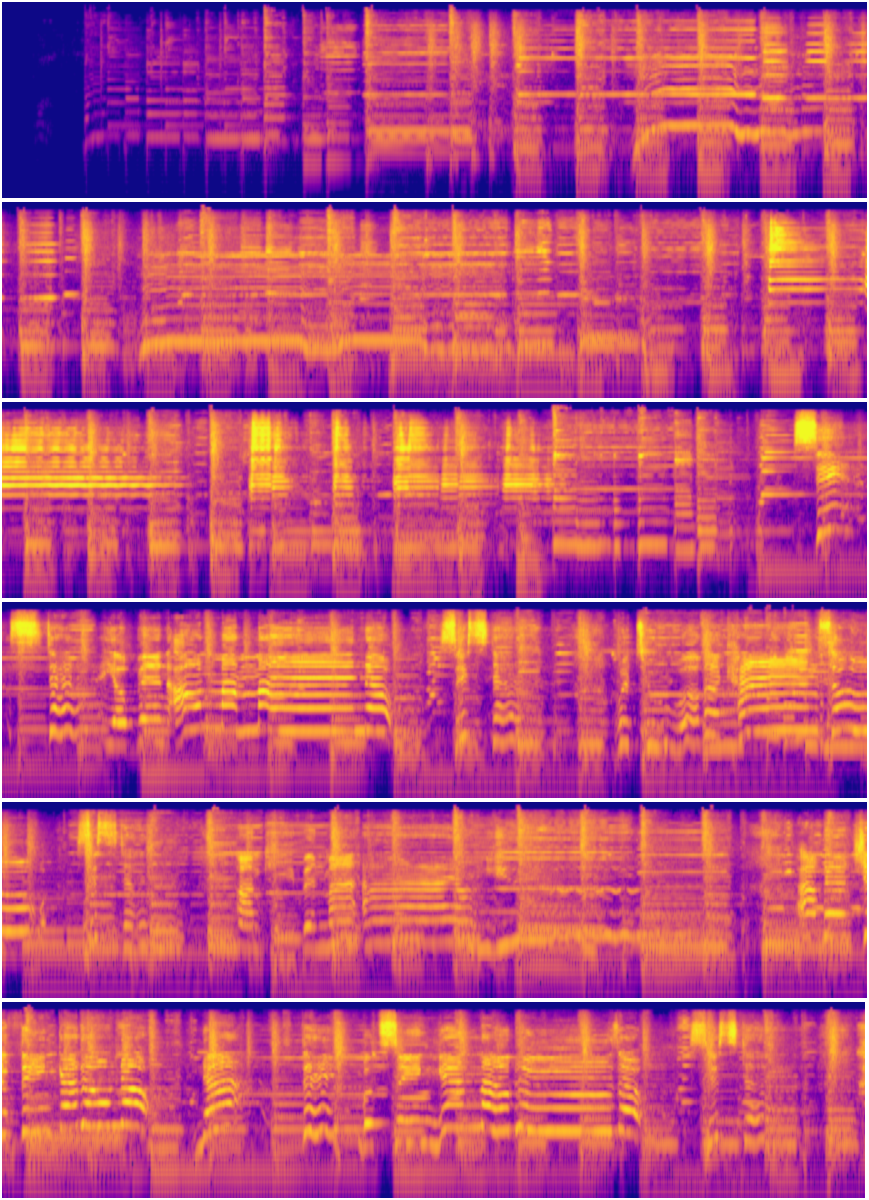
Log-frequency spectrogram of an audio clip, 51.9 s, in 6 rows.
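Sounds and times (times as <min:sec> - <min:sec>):
blues music: 0:00.8 - 0:51.8.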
